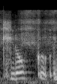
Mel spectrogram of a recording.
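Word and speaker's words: 記録: Đúng ạ, so desu ne, đúng rồi, từ này chúng ta sẽ đọc là kiroku nhá.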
